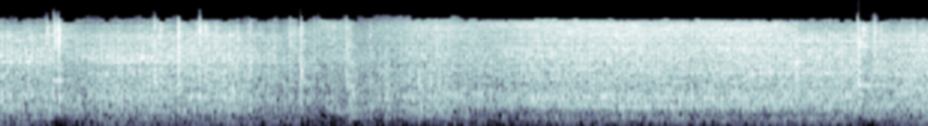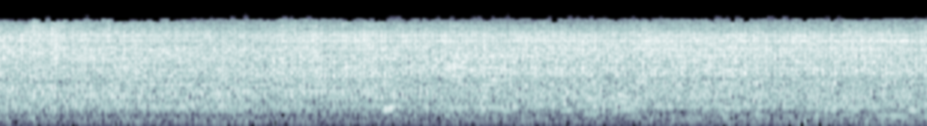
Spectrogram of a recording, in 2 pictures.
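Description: A vehicle engine idling steadily, with a few sharp clicks about half a second, two seconds and six seconds in.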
